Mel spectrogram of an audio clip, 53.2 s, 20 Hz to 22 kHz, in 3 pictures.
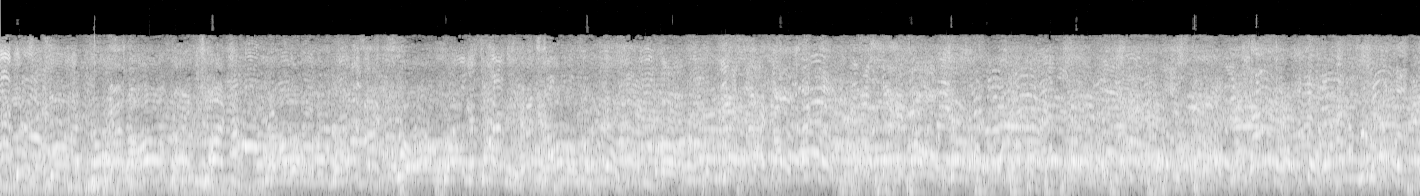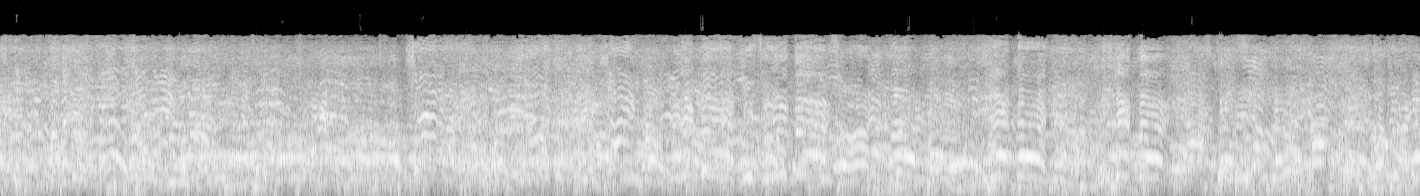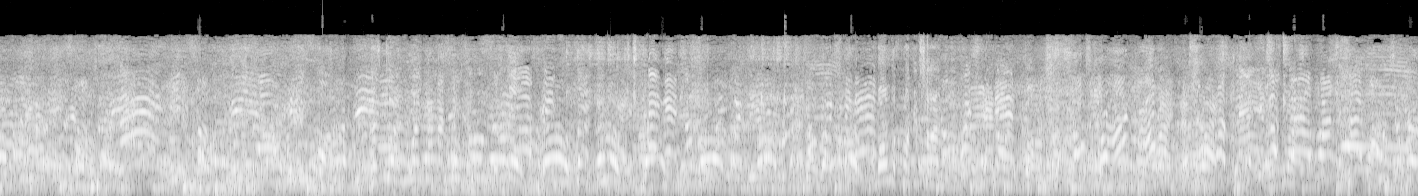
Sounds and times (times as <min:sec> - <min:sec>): Speech: 0:00.0 - 0:53.2.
